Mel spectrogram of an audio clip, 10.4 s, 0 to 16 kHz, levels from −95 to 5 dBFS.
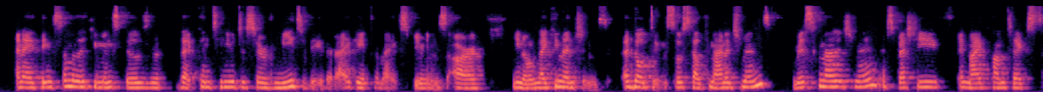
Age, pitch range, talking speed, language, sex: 10-29, 185-225 Hz, 205 wpm, English, female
